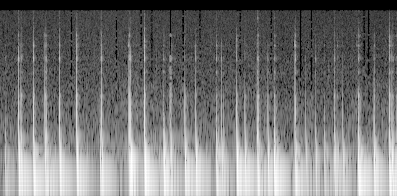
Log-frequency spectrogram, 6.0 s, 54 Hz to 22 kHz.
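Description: Fingertips and nails of both hands tap and drum on the flat top of a light-coloured round wooden box lid sitting in front of a microphone. About 27 quick, separate taps sound with a deep, hollow thump around 82 Hz and a bright click at each onset. Each tap dies away quickly in an uneven, drum-like rhythm.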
